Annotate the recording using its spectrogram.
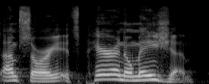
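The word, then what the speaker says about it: paronomasia: I don't know if you've ever heard the word poromasia. The word is pronounced like this. It's in English class, and it's paranomasia. Paranomasia.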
